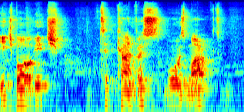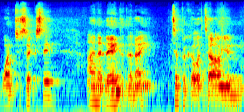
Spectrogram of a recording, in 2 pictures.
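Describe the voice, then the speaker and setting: A man with an Edinburgh accent, medium-pitched, at a moderate pace, with ordinary pitch variation, audible room echo and noticeable background noise. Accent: Scottish (Edinburgh). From Scotland, Edinburgh. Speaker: painter. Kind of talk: interview.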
